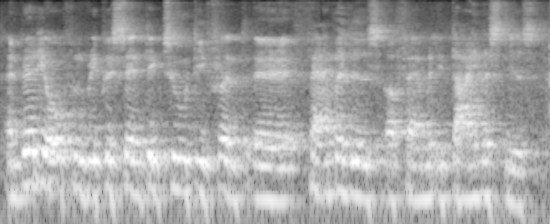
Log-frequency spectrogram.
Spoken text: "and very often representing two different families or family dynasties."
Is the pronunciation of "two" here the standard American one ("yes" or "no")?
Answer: no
